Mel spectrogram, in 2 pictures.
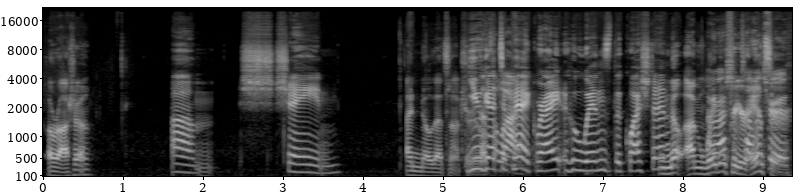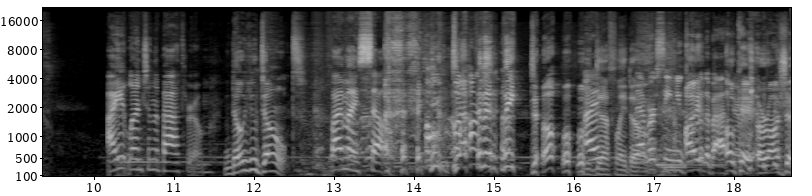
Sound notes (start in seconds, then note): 13.5 everyone laughs; 15.4 laughing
